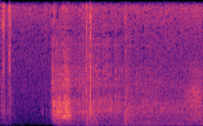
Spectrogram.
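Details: A vehicle engine starts up and settles into a steady, rumbling idle.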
